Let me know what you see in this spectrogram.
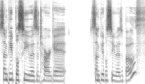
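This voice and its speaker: In an American accent, a woman speaks with a dark, mellow tone, vocal fry and fairly even intonation, in a dry, close sound with no echo on a very clean recording with a silent background. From Los Angeles, San Fernando Valley. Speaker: podcast host and tarot reader. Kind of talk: tarot reading conversation.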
